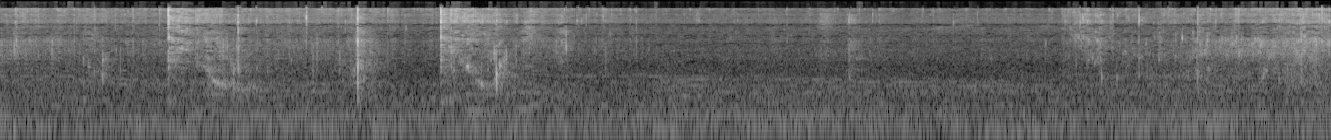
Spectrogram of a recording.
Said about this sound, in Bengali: এবার বেশ পরিমাণ একটু জল দিয়ে দিচ্ছি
